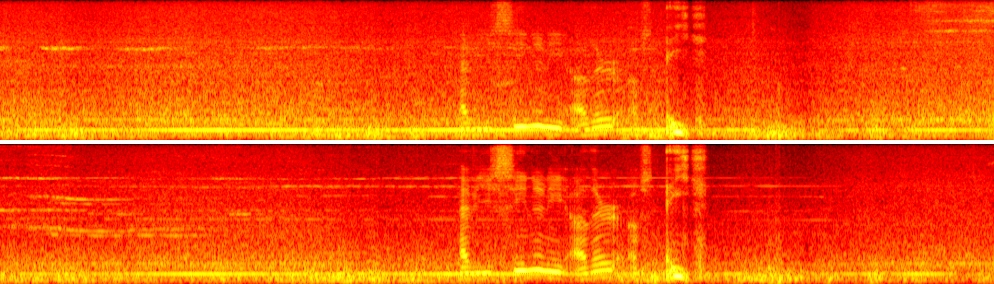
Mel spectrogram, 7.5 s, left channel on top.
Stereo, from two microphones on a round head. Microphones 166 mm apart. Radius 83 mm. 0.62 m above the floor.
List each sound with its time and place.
3.5 s a man speaking: 35° right (ahead or behind)
5.0 s breathing: 40° right (ahead or behind)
